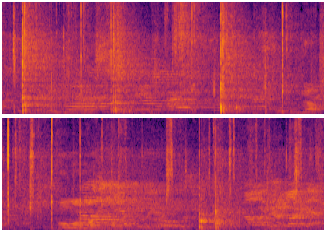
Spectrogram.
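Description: Men talk and call out casually in a large echoing hall.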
